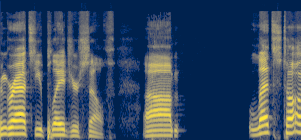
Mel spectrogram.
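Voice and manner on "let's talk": voice breaking mid-phrase, cracking up high. A speaker talking baseball moves on to the next team, voice cracking. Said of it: "Whoa, voice crack".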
